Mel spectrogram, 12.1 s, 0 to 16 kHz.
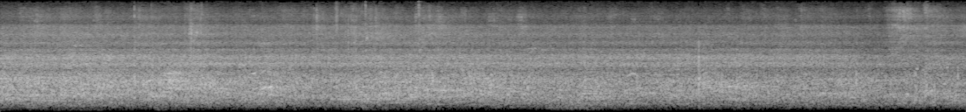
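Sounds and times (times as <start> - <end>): murmur of many people talking: 0.0 - 12.0.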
